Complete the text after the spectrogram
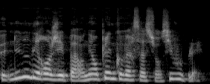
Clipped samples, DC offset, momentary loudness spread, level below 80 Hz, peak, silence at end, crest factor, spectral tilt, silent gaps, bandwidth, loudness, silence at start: under 0.1%; under 0.1%; 6 LU; -80 dBFS; -10 dBFS; 0.1 s; 14 dB; -4 dB/octave; none; 17 kHz; -23 LUFS; 0 s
